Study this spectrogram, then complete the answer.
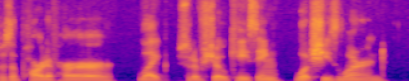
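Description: A man with an ordinary speaking voice, fairly low in pitch with ordinary pitch variation, recorded with a dry, close sound and no echo. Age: 30s. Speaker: tarot reader and YouTuber. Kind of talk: casual chat.

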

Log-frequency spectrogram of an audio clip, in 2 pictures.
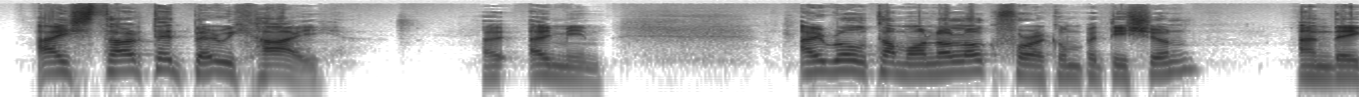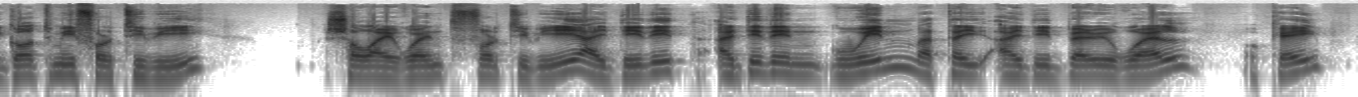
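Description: A man's fairly high voice in a Spanish accent, moderate in pace, with ordinary pitch variation, very even loudness, and long, frequent pauses, in a very clean, dry, close recording with a silent background and no echo. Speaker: magician. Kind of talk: casual chat. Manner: halting non-native English.

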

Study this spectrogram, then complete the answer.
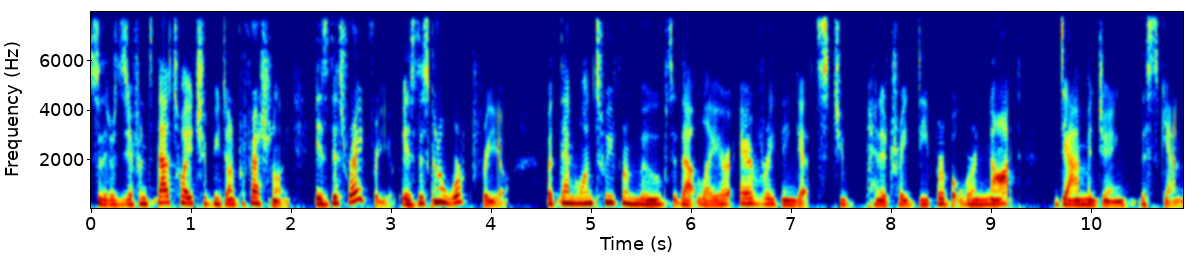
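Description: A woman with an ordinary speaking voice and an American accent talks at a fairly quick pace and medium pitch with ordinary pitch variation, in a very clean recording with a silent background and a dry, close sound with no echo. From New York City, the Bronx. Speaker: esthetician. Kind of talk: interview.

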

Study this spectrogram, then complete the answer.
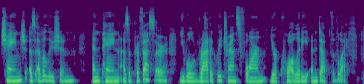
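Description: Recorded very cleanly against a silent background, a normal speaking voice moves at a moderate pace in a dry, close sound with no echo. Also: woman. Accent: American. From US South (Atlanta, Georgia). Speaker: storyteller and workshop leader. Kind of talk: interview.

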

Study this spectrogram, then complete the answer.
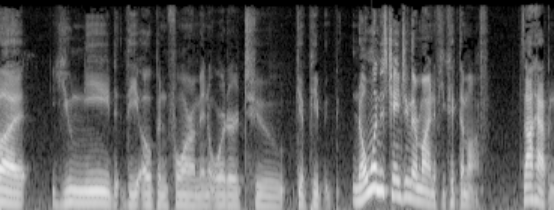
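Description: A man uses a plain, everyday voice, medium in pitch with ordinary variation, moving at a moderate pace. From Connecticut, South Norwalk. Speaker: tech company founder. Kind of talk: casual chat. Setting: studio livestream.

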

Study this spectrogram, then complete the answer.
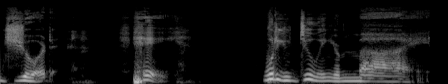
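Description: Very slow delivery in a put-on character voice at a middle pitch. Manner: possessive, smoldering.

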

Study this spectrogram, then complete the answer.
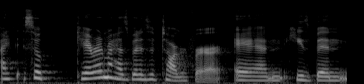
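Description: A woman talks at a moderate pace in a normal speaking voice. Her intonation is lively. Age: 20s. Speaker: influencer and business owner. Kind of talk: casual chat.

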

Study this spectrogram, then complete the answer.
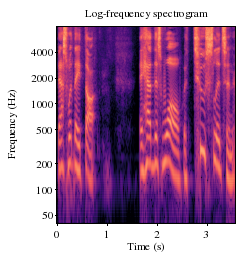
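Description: Speaking with an American accent in an energetic tone, a man keeps a moderate pace on a very clean recording with a silent background and a dry, close sound with no echo. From US South. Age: 30s. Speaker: former music manager turned endurance athlete. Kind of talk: casual interview. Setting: studio. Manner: confident.

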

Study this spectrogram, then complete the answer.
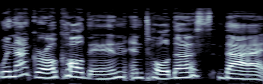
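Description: A woman at medium pitch with lively intonation, an ordinary speaking voice, and a dry, close sound with no echo. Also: very clean recording, silent background. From California. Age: 20s. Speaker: podcast host. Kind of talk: casual chat.

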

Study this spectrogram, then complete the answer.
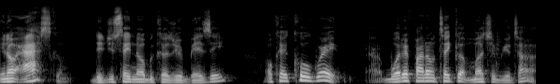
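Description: A man at a fairly quick pace with very wide pitch swings, on a very clean recording with a silent background. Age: 30s. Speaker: personal finance expert. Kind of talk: casual interview. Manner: loud; high-energy.

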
